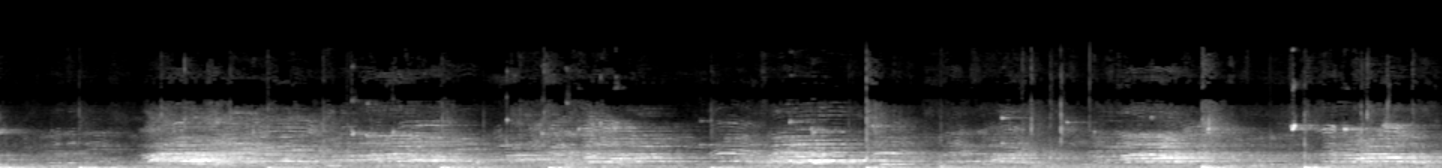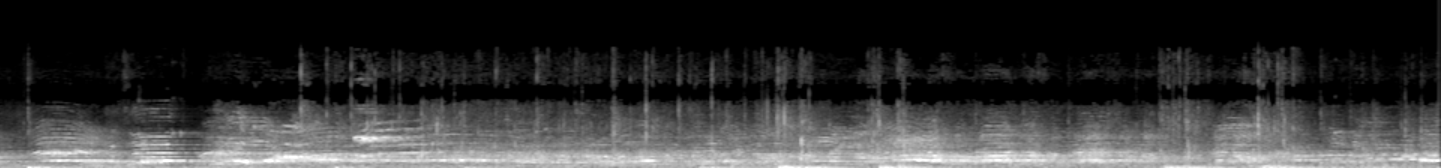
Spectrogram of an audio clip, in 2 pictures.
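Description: Volleyball rally in a gym: the ball is hit and bounces with dull thumps every few seconds, among high-pitched shouts and calls from players and spectators.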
